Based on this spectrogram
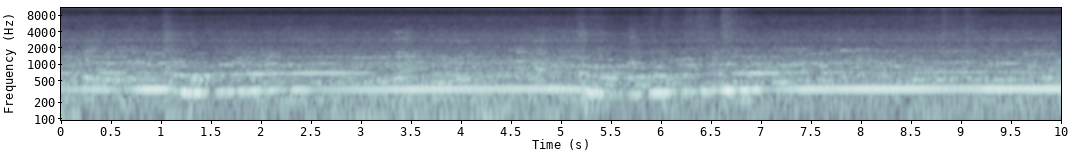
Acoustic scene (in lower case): cafe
